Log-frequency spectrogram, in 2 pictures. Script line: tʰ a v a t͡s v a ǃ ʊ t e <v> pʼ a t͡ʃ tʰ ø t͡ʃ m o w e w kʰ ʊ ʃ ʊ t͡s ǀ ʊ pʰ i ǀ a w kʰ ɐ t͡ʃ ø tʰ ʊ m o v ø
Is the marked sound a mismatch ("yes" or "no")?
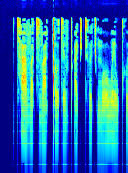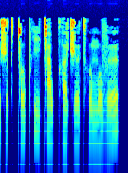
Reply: no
